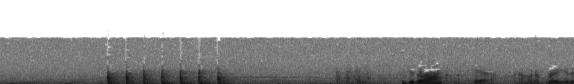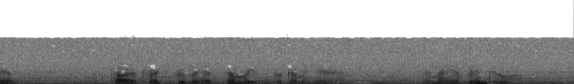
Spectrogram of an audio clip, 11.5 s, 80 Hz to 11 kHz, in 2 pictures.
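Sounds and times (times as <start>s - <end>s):
knocking on a wooden door: 1.0s - 2.6s, 3.3s - 3.8s
speech: 4.0s - 6.0s, 6.9s - 11.0s.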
